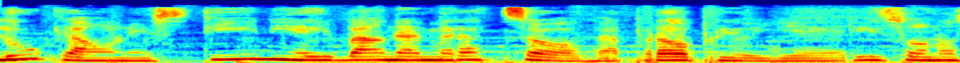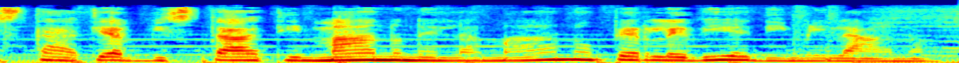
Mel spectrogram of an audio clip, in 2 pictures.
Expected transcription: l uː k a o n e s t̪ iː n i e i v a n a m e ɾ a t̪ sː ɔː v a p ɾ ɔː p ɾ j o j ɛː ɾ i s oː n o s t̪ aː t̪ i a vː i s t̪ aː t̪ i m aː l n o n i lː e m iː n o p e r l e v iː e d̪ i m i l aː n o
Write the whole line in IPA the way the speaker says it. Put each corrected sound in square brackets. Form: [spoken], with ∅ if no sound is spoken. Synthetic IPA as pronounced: l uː k a o n e s t̪ iː n i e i v a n a m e ɾ a t̪ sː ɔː v a p ɾ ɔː p ɾ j o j ɛː ɾ i s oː n o s t̪ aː t̪ i a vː i s t̪ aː t̪ i m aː [∅] n o n [e] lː [a] m [aː] n o p e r l e v iː e d̪ i m i l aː n o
